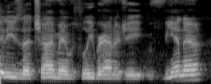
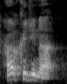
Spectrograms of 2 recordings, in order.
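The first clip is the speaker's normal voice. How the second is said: ordinary delivery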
